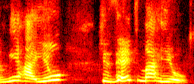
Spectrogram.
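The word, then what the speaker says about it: Mihály Csikszentmihalyi: É o Mihail, a pesquisa que eu fiz me mostra que o nome dele se pronuncia Mihail Csikszentmihalyi, mas se vocês forem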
